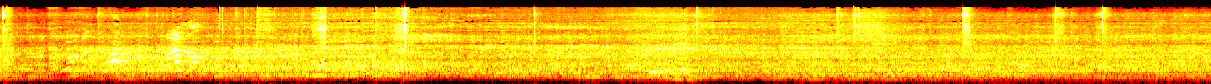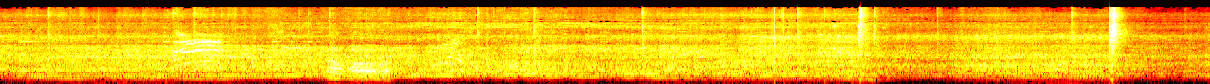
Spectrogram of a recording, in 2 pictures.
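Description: A toy holiday train's small built-in speaker playing Christmas music, set off from its remote control while the train runs around its track. A child's short voice sounds come over it a few times.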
